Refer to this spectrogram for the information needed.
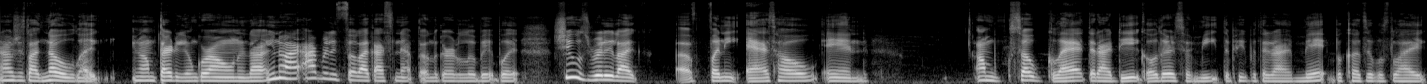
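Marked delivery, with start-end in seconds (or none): none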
